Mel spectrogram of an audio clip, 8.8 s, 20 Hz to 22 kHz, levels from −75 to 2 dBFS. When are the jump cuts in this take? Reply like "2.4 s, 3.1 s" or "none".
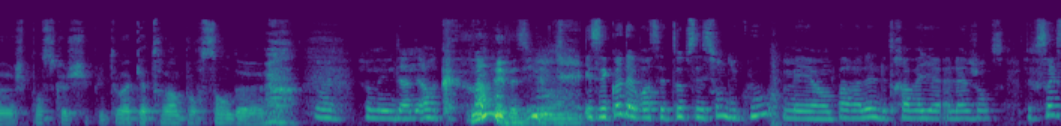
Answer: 3.0 s, 7.8 s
